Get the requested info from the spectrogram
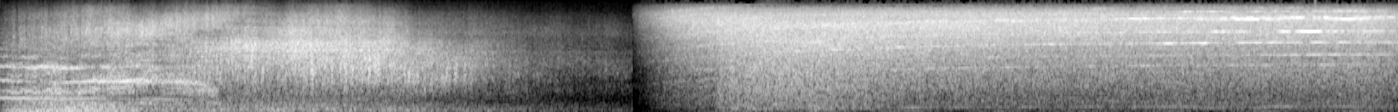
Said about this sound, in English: The TIE engine sound.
